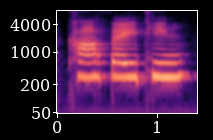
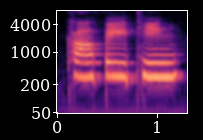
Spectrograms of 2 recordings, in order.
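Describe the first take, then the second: The two takes are said the same way.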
